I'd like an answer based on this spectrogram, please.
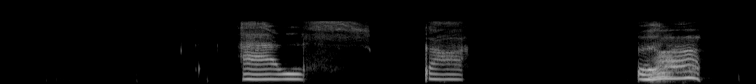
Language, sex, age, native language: Icelandic, female, 6, Icelandic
